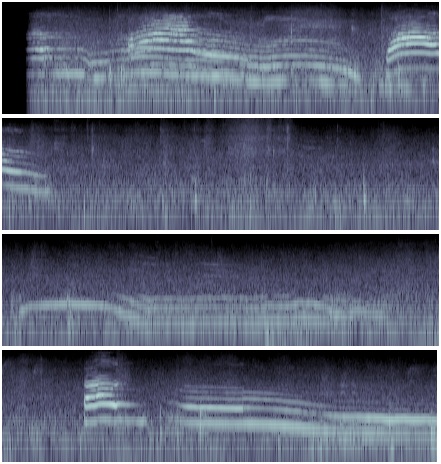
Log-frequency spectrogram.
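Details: Stray cats fighting on a cat island in Japan: harsh yowling caterwauls that rise and fall, several drawn-out wails in quick succession, then quieter low moaning growls and another burst of yowls, recorded on a GoPro.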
